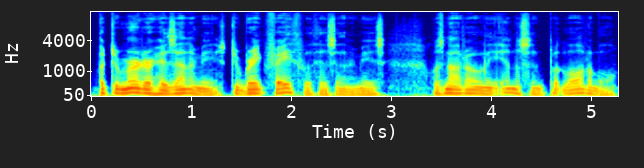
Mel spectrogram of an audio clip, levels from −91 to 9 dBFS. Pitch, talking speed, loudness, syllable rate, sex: 95 Hz, 195 wpm, -18 LUFS, 5.8 syllables/s, male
